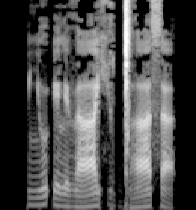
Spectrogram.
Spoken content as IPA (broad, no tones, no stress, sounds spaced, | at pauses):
ʎ u ʔ i l i ð aː ç u ɡ͡ǀ aː s a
